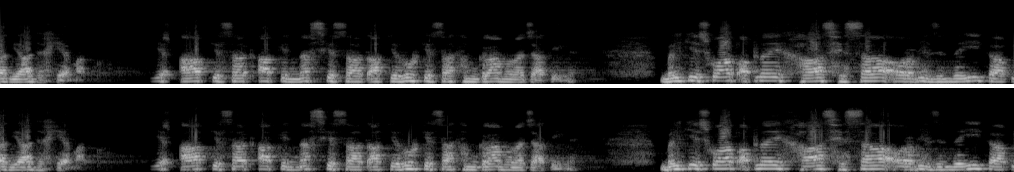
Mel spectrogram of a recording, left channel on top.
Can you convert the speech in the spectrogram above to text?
یاد رکھیے آپ، یہ آپ کے ساتھ، آپ کے نفس کے ساتھ، آپ کے روح کے ساتھ ہم کلام ہونا چاہتی ہے، بلکہ اس کو آپ اپنا ایک خاص حصہ اور اپنی زندگی کا،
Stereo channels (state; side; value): normal; both; correlation 0.30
